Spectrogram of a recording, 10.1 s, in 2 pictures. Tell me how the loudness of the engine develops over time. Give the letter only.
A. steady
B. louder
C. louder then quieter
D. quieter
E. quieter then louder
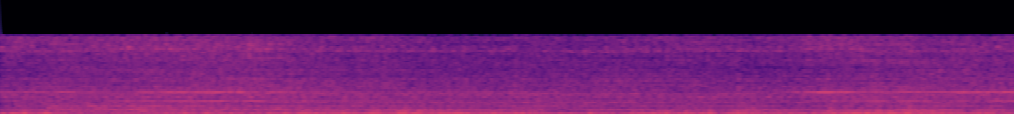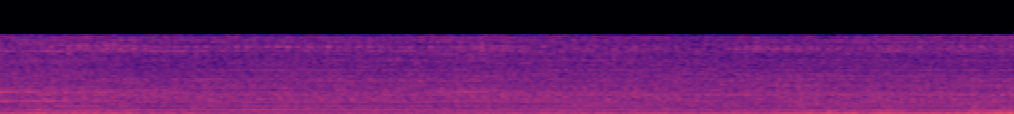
A.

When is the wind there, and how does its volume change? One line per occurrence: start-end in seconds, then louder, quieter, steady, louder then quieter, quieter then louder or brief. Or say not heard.
0.0-10.1 quieter then louder.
